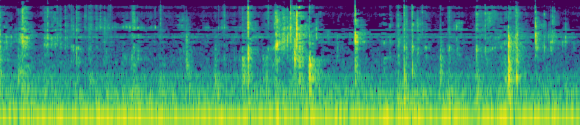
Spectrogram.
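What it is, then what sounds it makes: Bar of soap being scraped. A utility knife blade shaves and scrapes the corner of a solid lime-green embossed soap bar held in a hand with long multicolored nails. Quiet, crisp scratches and sharp bright ticks come in irregular bursts over a faint low hum, each dying away almost instantly.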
